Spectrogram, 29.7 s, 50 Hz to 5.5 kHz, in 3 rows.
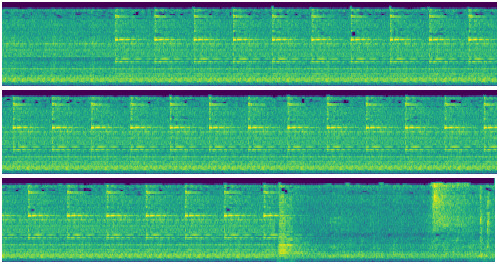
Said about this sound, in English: track one, train number 53, City of Miami.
